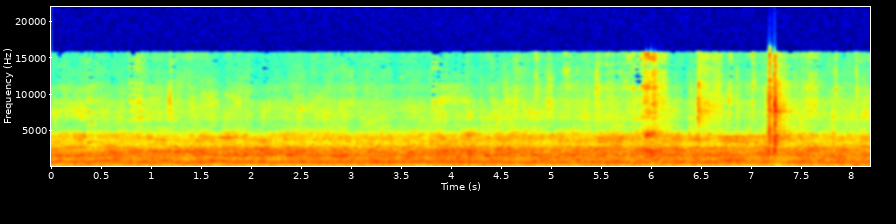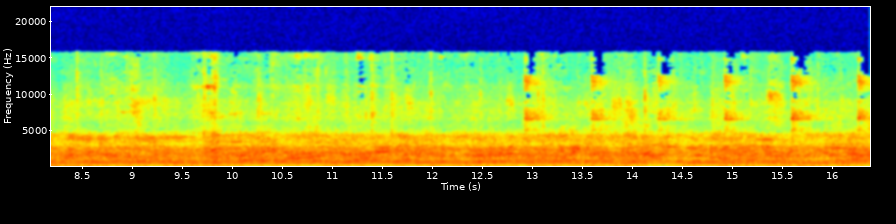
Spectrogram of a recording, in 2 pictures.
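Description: A large crowd of men and women chatters loudly indoors.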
